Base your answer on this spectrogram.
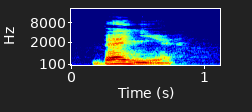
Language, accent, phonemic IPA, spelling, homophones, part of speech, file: French, Canada, /bɛɲ/, beignes, beigne / beignent, noun / verb, LL-Q150 (fra)-beignes.wav
- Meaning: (noun) plural of beigne; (verb) second-person singular present indicative/subjunctive of beigner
